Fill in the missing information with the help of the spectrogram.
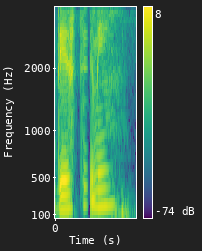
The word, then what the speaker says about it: Destiny: My name is Destiny. – Destiny, D-E-N. – D-E. – Spell it for me. – S-T-I-N-Y.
